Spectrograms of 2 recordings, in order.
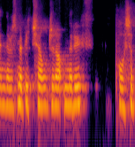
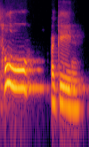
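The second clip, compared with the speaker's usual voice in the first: Scottish female voice; 2 semitones higher, 5 dB louder, slower than usual. Retold or imitated. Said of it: "very distinctly female and distinctly Scottish".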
